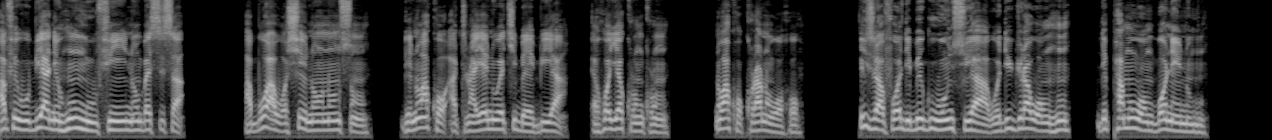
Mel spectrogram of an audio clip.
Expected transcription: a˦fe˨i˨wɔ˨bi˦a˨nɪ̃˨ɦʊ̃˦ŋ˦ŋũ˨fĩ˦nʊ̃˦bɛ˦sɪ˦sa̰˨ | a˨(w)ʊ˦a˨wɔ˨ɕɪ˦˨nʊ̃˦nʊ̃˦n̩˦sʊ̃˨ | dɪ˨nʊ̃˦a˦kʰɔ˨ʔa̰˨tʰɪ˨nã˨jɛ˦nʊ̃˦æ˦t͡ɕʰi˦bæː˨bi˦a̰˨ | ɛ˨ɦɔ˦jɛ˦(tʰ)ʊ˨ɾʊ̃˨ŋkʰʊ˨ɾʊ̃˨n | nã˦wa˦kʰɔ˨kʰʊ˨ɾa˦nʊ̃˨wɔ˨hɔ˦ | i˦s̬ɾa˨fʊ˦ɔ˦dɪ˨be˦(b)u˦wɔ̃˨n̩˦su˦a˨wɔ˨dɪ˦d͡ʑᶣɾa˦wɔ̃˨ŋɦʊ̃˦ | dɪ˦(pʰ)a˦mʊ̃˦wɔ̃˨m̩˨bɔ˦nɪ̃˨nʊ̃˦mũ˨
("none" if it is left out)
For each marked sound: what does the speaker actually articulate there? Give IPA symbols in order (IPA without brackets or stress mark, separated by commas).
b, kʰ, ɡ, pʰ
